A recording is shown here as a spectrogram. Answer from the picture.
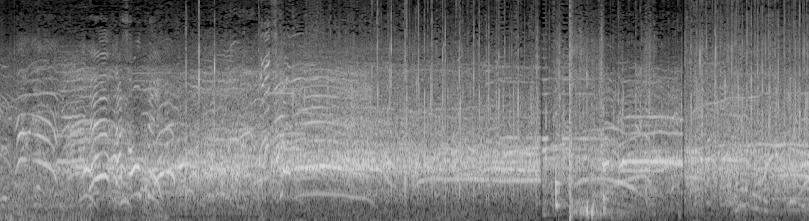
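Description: Football stadium crowd cheering, with many voices shouting and yelling at once. A sharp knock about eight and a half seconds in.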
